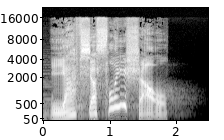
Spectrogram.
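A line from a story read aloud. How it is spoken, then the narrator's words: Hissing into ear. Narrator (Russian): шипел Дырка на ухо Буль-Булю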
